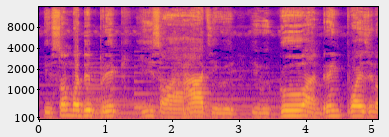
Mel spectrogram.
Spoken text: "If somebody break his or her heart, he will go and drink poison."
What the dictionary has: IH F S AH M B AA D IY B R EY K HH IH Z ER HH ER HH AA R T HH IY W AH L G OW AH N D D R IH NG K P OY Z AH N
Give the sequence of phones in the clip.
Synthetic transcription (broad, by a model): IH F S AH M B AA D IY B R EY K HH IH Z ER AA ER HH AA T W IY W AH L G OW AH N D D R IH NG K P OY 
